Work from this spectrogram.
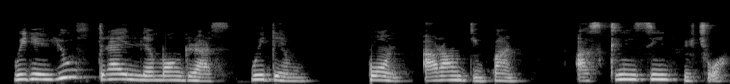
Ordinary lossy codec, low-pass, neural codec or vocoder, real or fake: MP3, 48 kbps; 7.2 kHz; none; real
